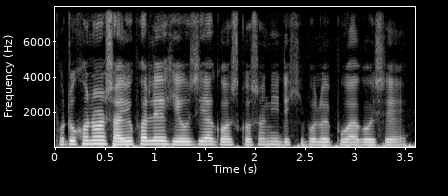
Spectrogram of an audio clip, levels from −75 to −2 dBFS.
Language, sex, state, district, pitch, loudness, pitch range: Assamese, male, Assam, Sonitpur, 165 Hz, -16 LUFS, 155-180 Hz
